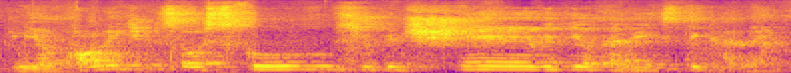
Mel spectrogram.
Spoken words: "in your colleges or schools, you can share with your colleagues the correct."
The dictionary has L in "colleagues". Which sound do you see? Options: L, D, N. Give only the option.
N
